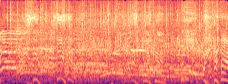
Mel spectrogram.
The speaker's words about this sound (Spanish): Ay, ya ni se los creo a ustedes, ya no saben cuándo aplauden ni cuándo no, pero está bien. Voy a pensar que todo el público así lo ha querido.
